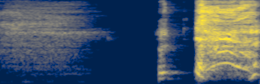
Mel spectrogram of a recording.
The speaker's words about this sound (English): Oh my goodness, what is going on with my cough?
